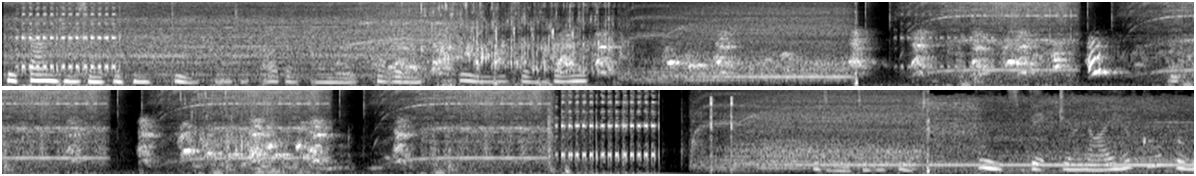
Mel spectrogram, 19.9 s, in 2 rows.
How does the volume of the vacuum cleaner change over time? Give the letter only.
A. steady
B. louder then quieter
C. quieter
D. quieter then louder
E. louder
A.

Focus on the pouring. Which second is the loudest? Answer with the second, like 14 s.
4 s.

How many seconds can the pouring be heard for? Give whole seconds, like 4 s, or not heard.
3 s.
